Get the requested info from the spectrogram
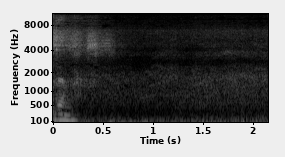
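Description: A man's speaking voice trails off at the end of a word, then a pause with only faint, steady background noise and a low rumble.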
